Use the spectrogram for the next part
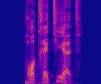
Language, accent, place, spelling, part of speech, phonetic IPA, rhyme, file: German, Germany, Berlin, porträtiert, verb, [pɔʁtʁɛˈtiːɐ̯t], -iːɐ̯t, De-porträtiert.ogg
- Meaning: 1. past participle of porträtieren 2. inflection of porträtieren: third-person singular present 3. inflection of porträtieren: second-person plural present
